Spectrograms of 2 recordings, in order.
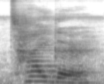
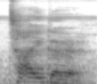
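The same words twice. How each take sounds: The two takes are said the same way.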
